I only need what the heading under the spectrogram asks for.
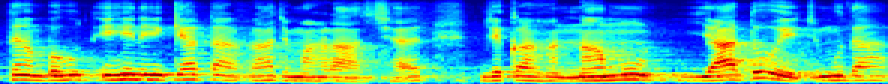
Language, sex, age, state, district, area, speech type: Maithili, male, 30-45, Bihar, Madhubani, rural, spontaneous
